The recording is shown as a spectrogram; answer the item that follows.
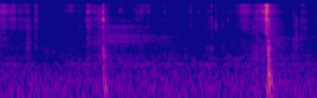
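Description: Pokémon trading cards being handled and slid between the fingers: faint rustle with a light click under a second in and a sharper card snap near the end.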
